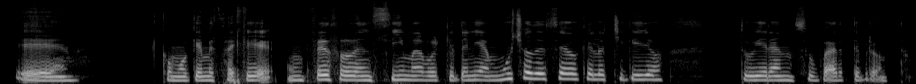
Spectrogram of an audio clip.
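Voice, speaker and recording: Very slow speech in a dark, mellow tone, with ordinary pitch variation, a dry, close sound with no echo, and a very clean recording over a silent background. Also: woman, medium pitch for a woman. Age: 70s. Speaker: grandmother interviewed by grandson. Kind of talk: family interview.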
